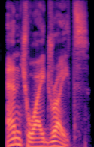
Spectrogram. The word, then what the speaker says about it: anhydrites: The Chickixel impact site sat on top of massive deposits of sulfur bearing rock called anhydrites, pronounced anitrites.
